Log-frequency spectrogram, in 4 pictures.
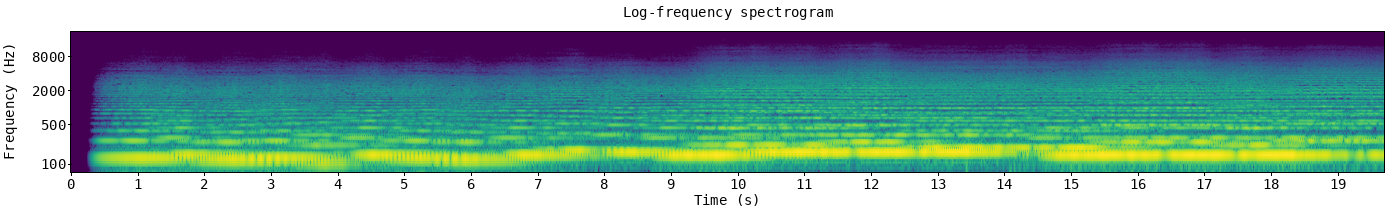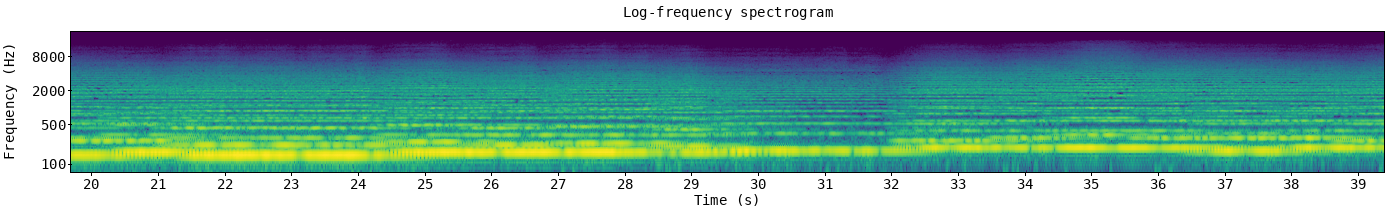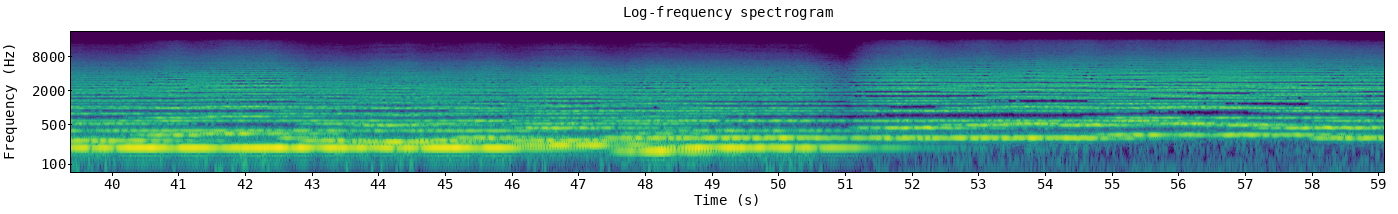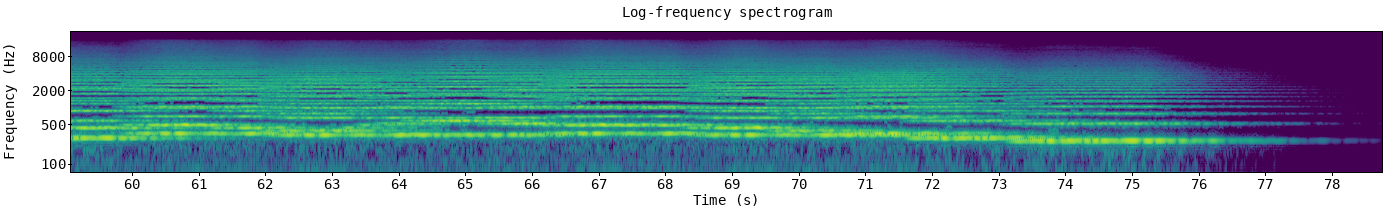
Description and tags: Slow Dramatic Orchestra Music
Drama, Music, slow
